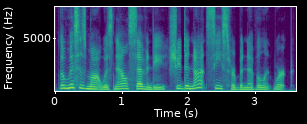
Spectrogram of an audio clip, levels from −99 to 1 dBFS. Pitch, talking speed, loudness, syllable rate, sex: 220 Hz, 215 wpm, -19 LUFS, 5.5 syllables/s, female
